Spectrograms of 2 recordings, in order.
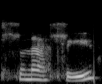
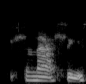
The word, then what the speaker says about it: Llanelli: I'm from a town called Llanelli. And no, I do not have a speech impediment. That is how you say it. It's double L in Welsh makes the sound, so it's Llanelli.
